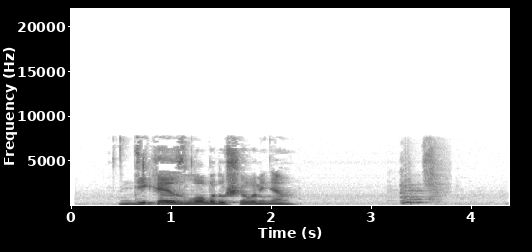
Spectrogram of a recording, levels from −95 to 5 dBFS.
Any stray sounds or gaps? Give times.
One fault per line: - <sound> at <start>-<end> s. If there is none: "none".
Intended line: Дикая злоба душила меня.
- sneeze at 3.2-3.8 s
